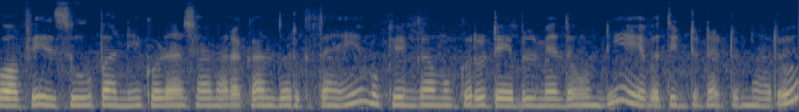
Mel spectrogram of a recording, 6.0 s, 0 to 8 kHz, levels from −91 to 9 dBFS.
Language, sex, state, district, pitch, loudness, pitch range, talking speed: Telugu, female, Andhra Pradesh, Visakhapatnam, 200 Hz, -30 LUFS, 195-205 Hz, 140 wpm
